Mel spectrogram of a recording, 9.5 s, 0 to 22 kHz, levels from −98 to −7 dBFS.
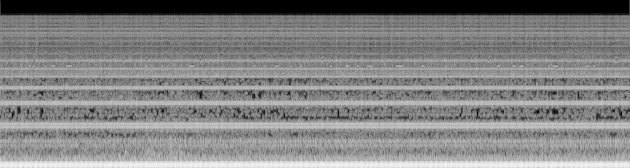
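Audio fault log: throughout, low-delay AAC compression: the sound is heavily roughened and grainy, with noise filling the gaps between tonal components and nothing above 15.6 kHz. The likely cause is AAC-ELD, whose short frames resolve pitch poorly; the damage fits roughly 24 kbps.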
